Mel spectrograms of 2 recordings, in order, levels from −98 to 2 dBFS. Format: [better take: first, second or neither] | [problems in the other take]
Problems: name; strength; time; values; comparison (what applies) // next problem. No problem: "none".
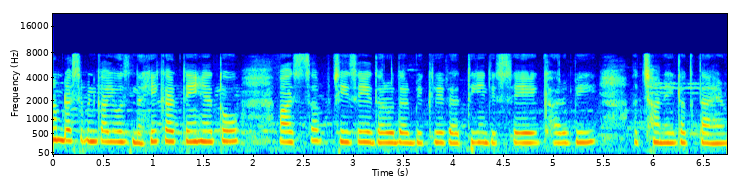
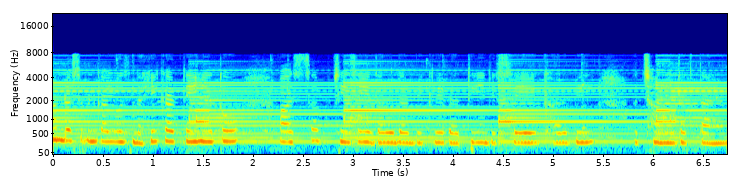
first | background sound (Clock); 4 dB below the speech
